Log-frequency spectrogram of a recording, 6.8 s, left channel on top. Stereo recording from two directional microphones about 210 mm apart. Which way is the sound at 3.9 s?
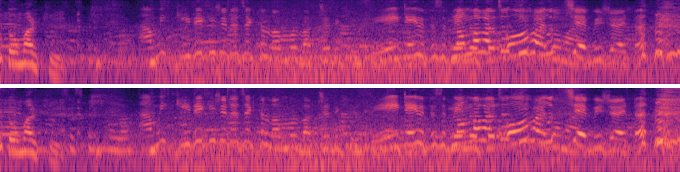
5° left (ahead or behind).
